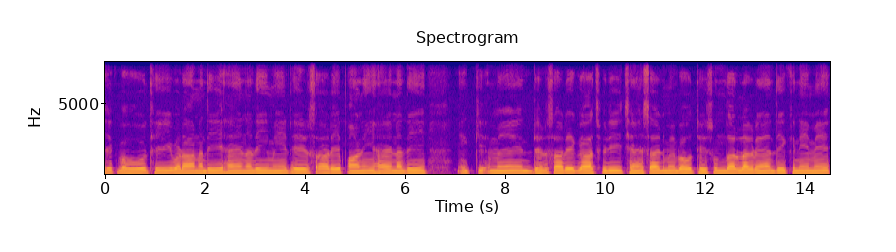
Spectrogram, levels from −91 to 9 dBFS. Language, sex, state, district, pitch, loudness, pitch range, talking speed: Hindi, male, Bihar, Kishanganj, 150 Hz, -14 LUFS, 145-150 Hz, 120 wpm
